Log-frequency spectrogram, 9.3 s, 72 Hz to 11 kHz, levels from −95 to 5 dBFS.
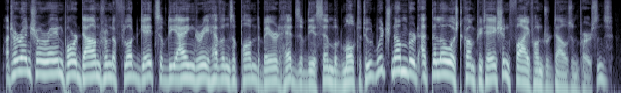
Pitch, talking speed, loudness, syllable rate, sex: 155 Hz, 195 wpm, -17 LUFS, 5.8 syllables/s, male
